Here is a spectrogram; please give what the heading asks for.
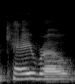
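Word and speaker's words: Cairo: the first one is the k row yes that's the way it's pronounced rosenwald school in tennessee notice those windows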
